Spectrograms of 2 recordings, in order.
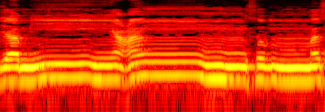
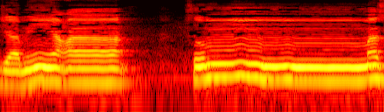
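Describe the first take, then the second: First: Jamian runs straight into the next word. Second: There is a stop after jamia. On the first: "মিলাইছি" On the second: "আবার থামলে হবে"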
